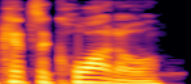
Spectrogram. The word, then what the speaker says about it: Quetzalcoatl: ] me up quetzalcoatl quetzalcoatl that's apparently how you actually pronounce it quetzalcoatl big sis type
